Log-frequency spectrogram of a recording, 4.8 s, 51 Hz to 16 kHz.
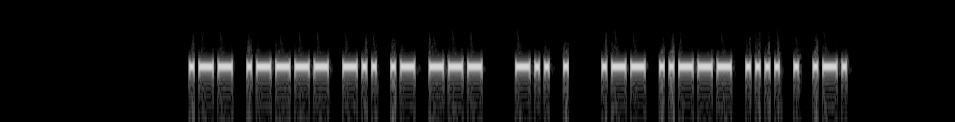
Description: Morse code, heard as a keyed tone, about 48 wpm, 700 Hz. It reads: W1DAO DE W2HER
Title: USA Callsign DE Callsign - 5 Characters - 50wpm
